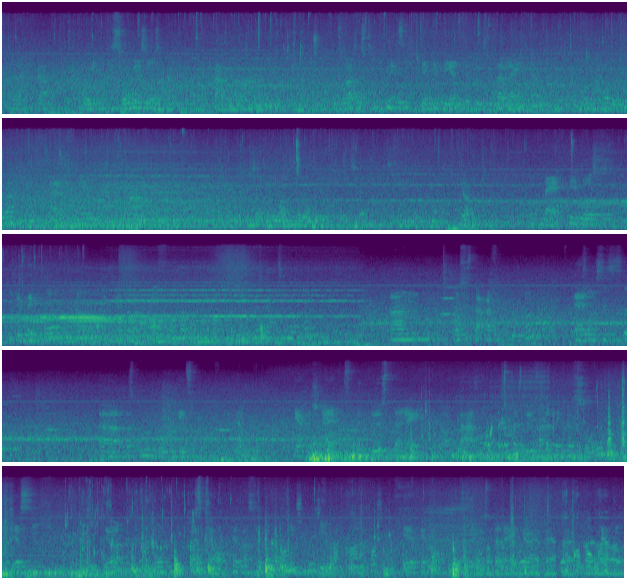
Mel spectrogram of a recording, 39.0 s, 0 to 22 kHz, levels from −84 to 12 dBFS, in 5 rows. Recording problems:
room echo; slight; dies away in 0.6 s
off-mic speech; somewhat distant
rain or running water; very loud; throughout; as loud as the speech
train or aircraft noise; very loud; throughout; 4 dB above the speech
high-pitched whine; noticeable; throughout; 4 kHz, 20 dB below the speech

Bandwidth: 15 kHz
